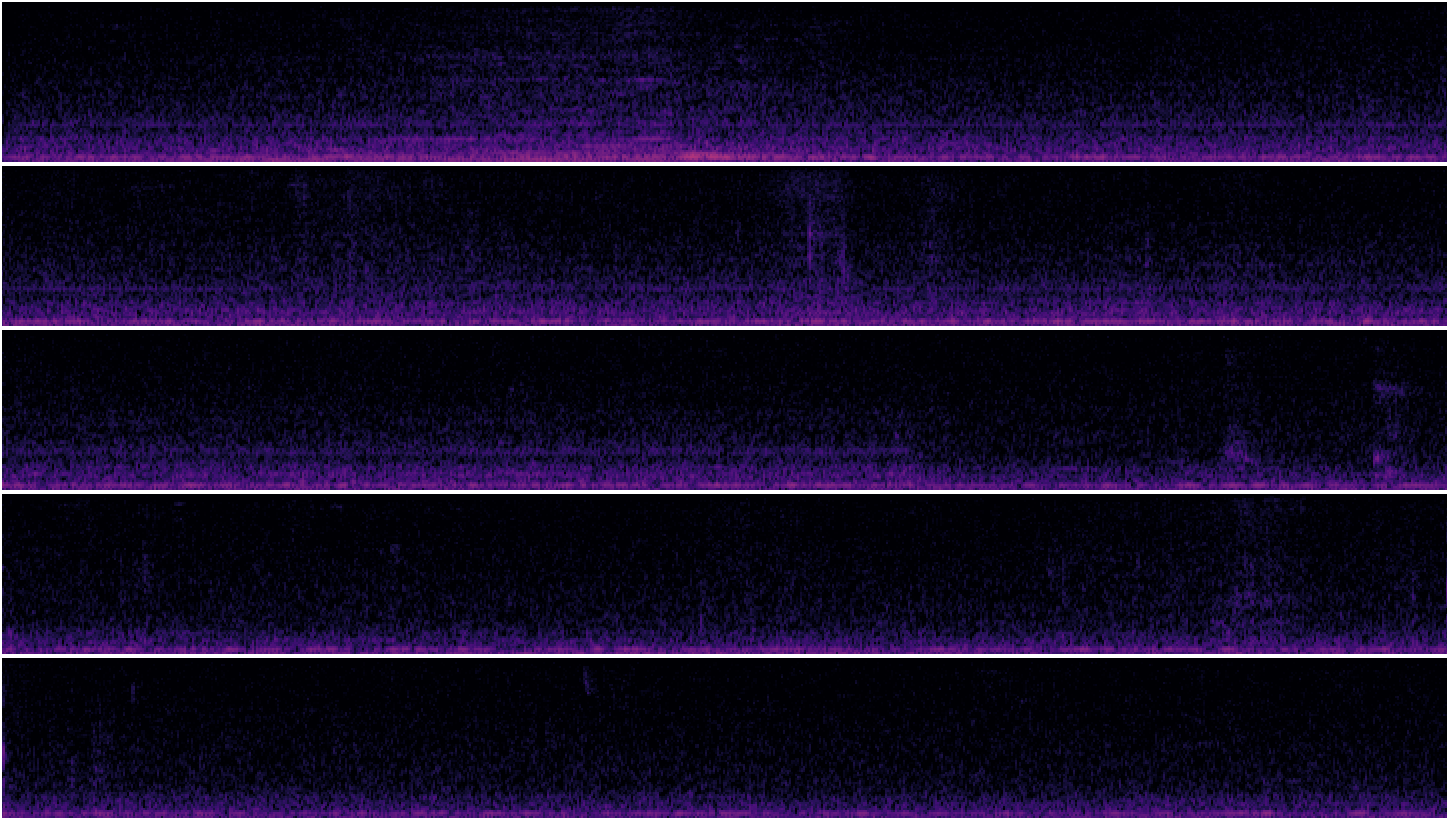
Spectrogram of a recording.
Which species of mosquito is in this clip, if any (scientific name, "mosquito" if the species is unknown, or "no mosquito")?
no mosquito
